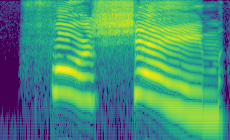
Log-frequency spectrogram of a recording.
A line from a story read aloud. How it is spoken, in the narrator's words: Nancy yelled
